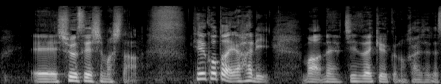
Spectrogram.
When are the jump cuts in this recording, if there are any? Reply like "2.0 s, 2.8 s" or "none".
1.9 s, 3.0 s

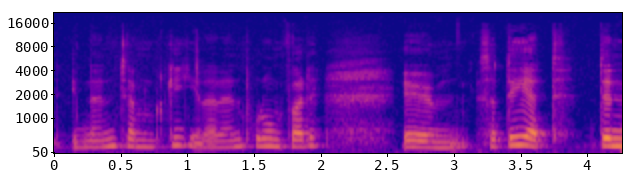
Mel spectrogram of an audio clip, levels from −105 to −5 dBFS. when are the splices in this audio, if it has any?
2.6 s

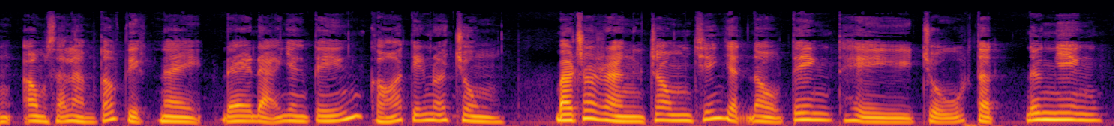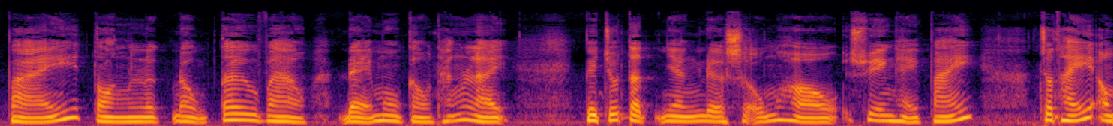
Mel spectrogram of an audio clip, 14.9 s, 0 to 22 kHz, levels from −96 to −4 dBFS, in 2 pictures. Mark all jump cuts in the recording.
3.7 s, 11.2 s

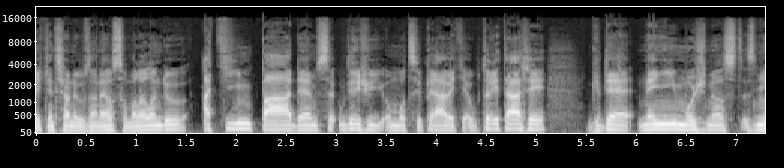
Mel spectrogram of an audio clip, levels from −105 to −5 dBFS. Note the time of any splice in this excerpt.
1.5 s

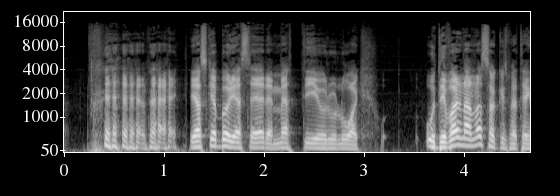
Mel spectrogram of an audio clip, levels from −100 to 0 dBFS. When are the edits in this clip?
1.2 s

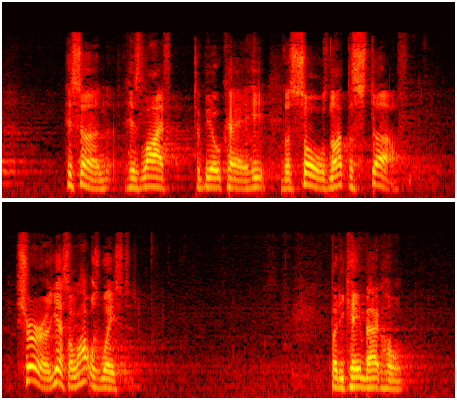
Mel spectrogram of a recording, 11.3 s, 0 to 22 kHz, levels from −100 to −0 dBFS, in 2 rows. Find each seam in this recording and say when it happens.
3.5 s

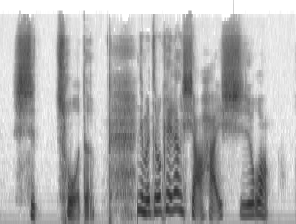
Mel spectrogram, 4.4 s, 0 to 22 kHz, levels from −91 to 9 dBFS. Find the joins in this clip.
2.1 s

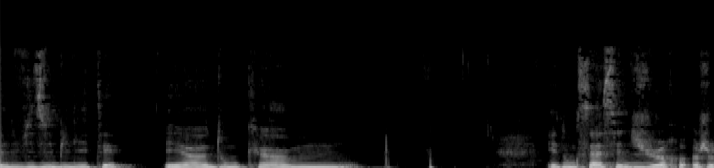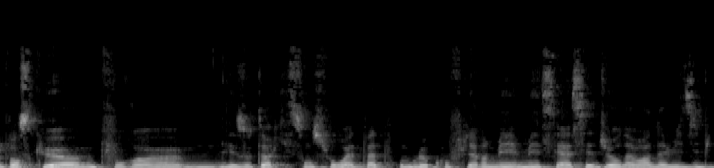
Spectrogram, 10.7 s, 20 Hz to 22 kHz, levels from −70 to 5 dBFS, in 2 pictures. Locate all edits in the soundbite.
none

